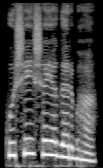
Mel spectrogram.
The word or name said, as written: ಕುಶೇಶಯಗರ್ಭ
